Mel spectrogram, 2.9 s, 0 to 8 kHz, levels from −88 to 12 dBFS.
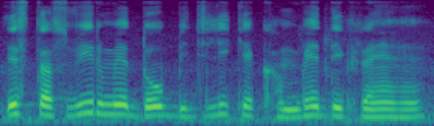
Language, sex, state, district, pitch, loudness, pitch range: Hindi, male, Jharkhand, Ranchi, 170 Hz, -18 LUFS, 150-185 Hz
